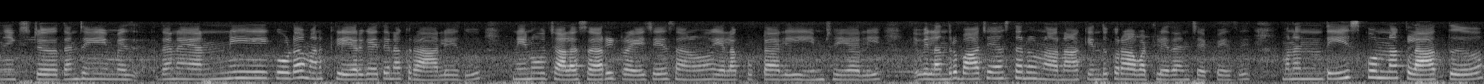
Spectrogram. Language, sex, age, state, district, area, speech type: Telugu, female, 30-45, Andhra Pradesh, Kakinada, urban, spontaneous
